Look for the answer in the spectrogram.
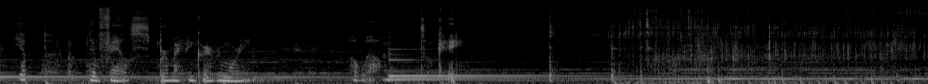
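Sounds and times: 
speech: 0.2s - 2.7s, 3.5s - 4.8s
hot water pouring from a teapot into a cup: 6.0s - 9.2s.

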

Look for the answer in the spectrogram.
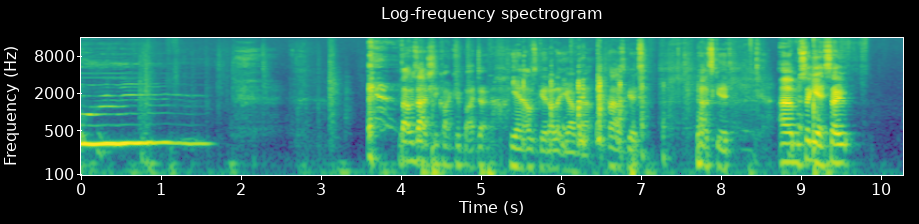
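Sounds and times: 
person imitating a whale call: 0.0s - 1.7s
speech: 4.0s - 9.7s
laughter: 5.6s - 8.2s.

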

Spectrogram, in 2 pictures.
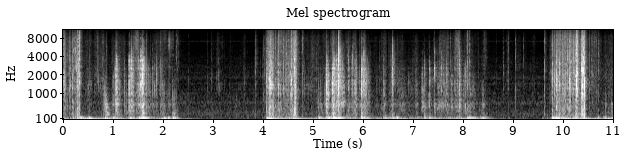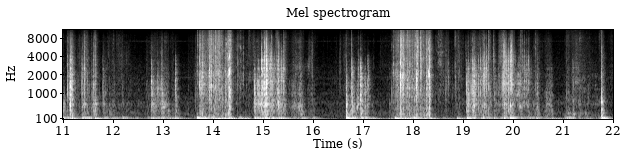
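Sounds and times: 
tarot cards being handled and shuffled: 0.0s - 22.0s.

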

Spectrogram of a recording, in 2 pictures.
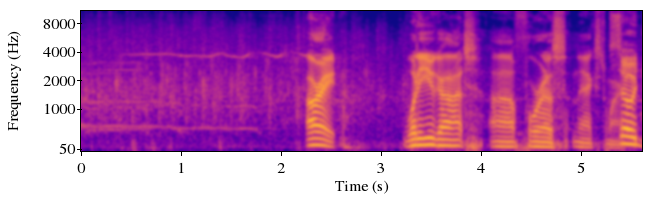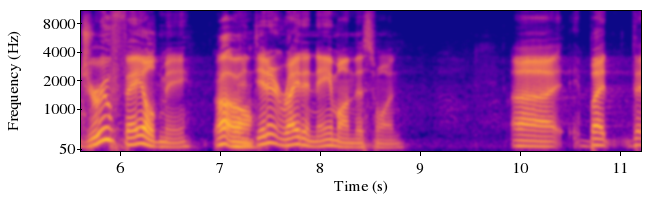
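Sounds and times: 
audience applause: 0.0s - 3.7s
speech: 2.2s - 8.9s, 9.9s - 11.2s.

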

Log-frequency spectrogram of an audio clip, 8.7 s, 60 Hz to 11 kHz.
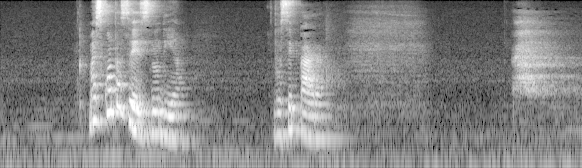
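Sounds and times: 
speech: 1.3s - 2.9s, 4.1s - 5.0s
slow deep breath in and out: 5.2s - 6.7s, 7.6s - 8.7s.

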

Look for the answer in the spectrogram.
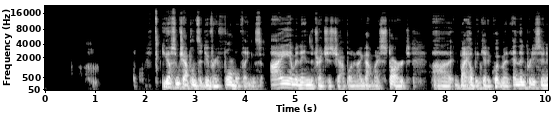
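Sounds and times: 
slurping and swallowing while sipping coffee: 0.7s - 1.1s
speech: 2.3s - 10.0s.

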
